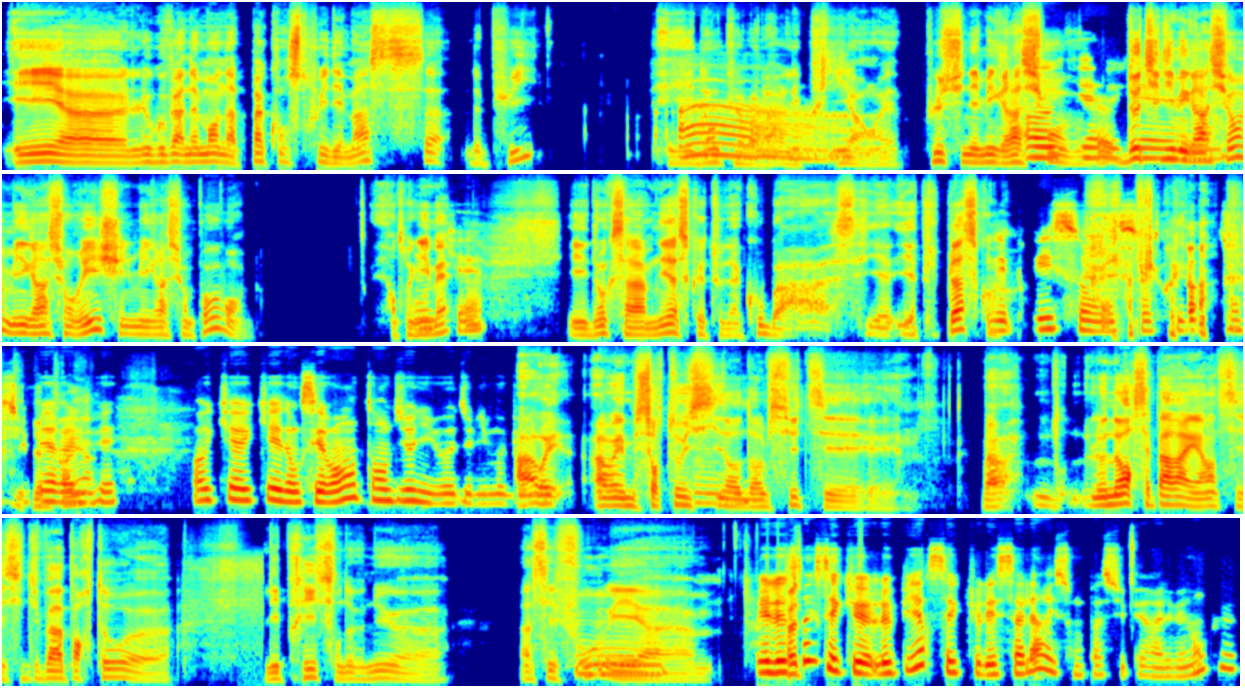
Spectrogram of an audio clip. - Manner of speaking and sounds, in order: drawn out: "ah"; laughing while speaking: "Il y a plus rien"
- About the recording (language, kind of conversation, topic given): French, unstructured, Quelle activité te donne toujours un sentiment d’accomplissement ?
- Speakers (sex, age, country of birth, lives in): female, 35-39, Thailand, France; male, 45-49, France, Portugal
